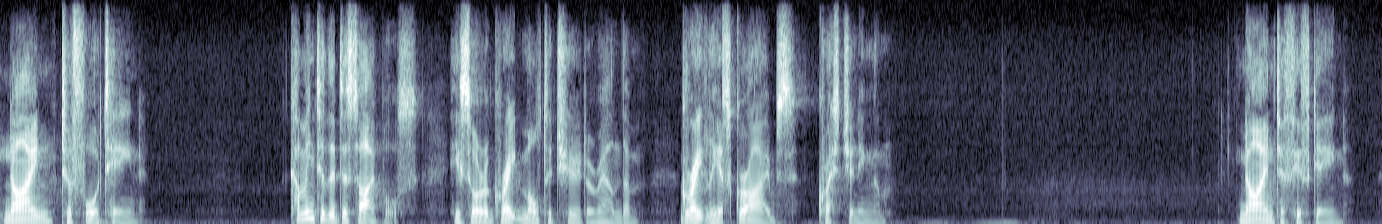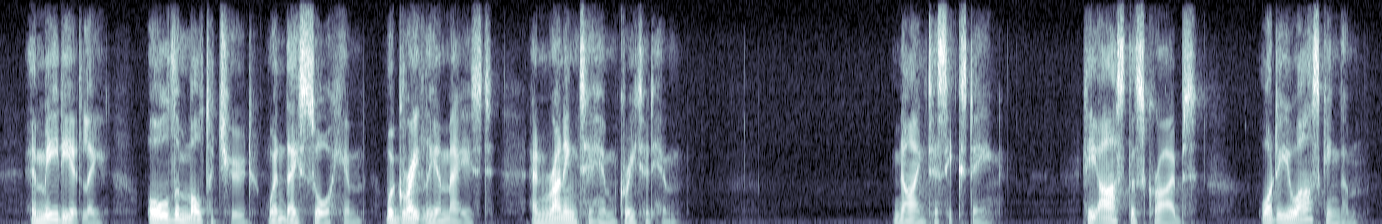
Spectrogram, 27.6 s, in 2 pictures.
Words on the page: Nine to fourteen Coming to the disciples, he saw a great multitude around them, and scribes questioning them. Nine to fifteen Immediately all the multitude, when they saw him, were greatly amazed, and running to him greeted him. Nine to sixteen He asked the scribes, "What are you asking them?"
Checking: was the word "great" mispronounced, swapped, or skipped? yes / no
no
